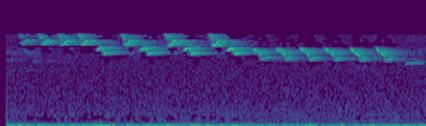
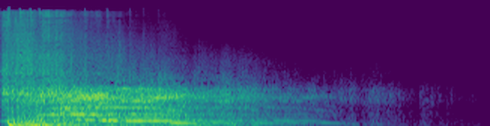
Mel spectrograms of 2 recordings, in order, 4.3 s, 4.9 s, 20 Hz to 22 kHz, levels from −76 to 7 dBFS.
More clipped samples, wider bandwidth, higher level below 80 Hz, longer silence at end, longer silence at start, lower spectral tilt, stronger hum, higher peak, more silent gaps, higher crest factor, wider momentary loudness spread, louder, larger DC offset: neither; second, 7.4 kHz vs 17.5 kHz; second, -30 dBFS vs -20 dBFS; second, 0 s vs 2 s; about the same, 0.05 s vs 0 s; second, 1 dB/octave vs -5.5 dB/octave; neither; second, -6 dBFS vs 0 dBFS; neither; about the same, 16 dB vs 12 dB; second, 6 LU vs 20 LU; second, -22 LUFS vs -10 LUFS; first, 2% vs under 0.1%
